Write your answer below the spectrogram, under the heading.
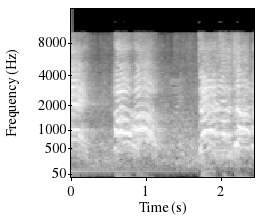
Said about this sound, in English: A crowd protested Trump's comments on immigration.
